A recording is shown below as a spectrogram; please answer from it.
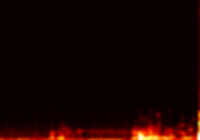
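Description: Faint strokes of a marker drawn across a whiteboard, two brief sounds, one about half a second in and a slightly louder one near the end.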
